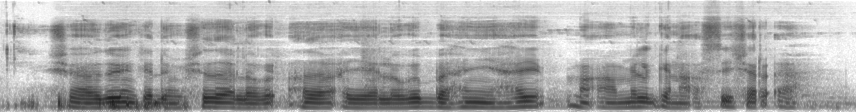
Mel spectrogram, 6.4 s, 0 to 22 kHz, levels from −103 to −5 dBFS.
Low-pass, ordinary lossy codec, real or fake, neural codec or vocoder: none; none; real; none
